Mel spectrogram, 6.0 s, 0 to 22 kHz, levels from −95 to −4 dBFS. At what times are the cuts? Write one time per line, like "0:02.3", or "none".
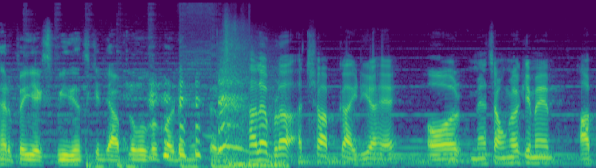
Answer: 0:02.4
